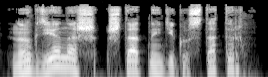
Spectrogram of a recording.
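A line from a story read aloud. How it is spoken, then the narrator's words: Snide whisper. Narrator (Russian): ехидно прошептал Теодор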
